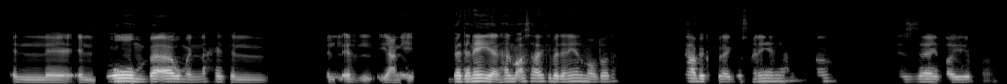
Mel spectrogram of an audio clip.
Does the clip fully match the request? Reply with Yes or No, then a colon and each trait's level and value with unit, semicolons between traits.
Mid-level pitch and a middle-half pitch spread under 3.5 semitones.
No: low, 130 Hz; average, 3.0 semitones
